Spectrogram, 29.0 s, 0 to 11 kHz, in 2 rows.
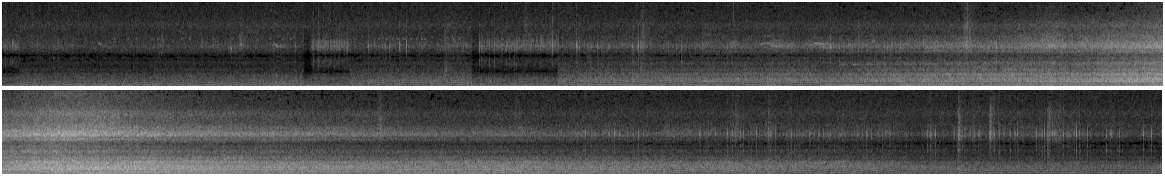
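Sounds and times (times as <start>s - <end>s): vehicle passing by: 7.0s - 28.0s.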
